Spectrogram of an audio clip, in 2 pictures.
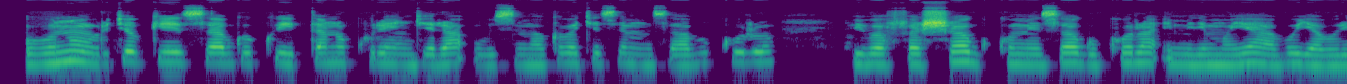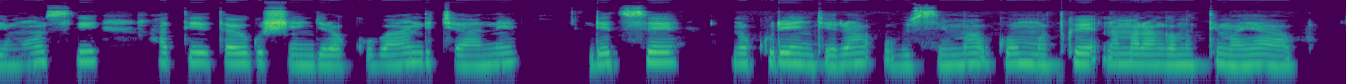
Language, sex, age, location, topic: Kinyarwanda, female, 18-24, Huye, health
